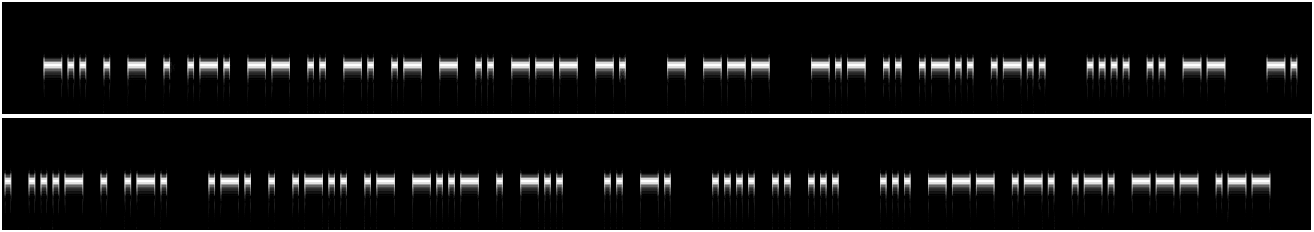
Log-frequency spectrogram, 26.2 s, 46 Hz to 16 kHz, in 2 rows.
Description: Morse code, heard as a keyed tone, about 20 wpm, 600 Hz. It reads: DETERMINATION TO KILL HIM NEVER RELAXED IN HIS SORROW
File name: the old man and the sea part 2 20wpm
